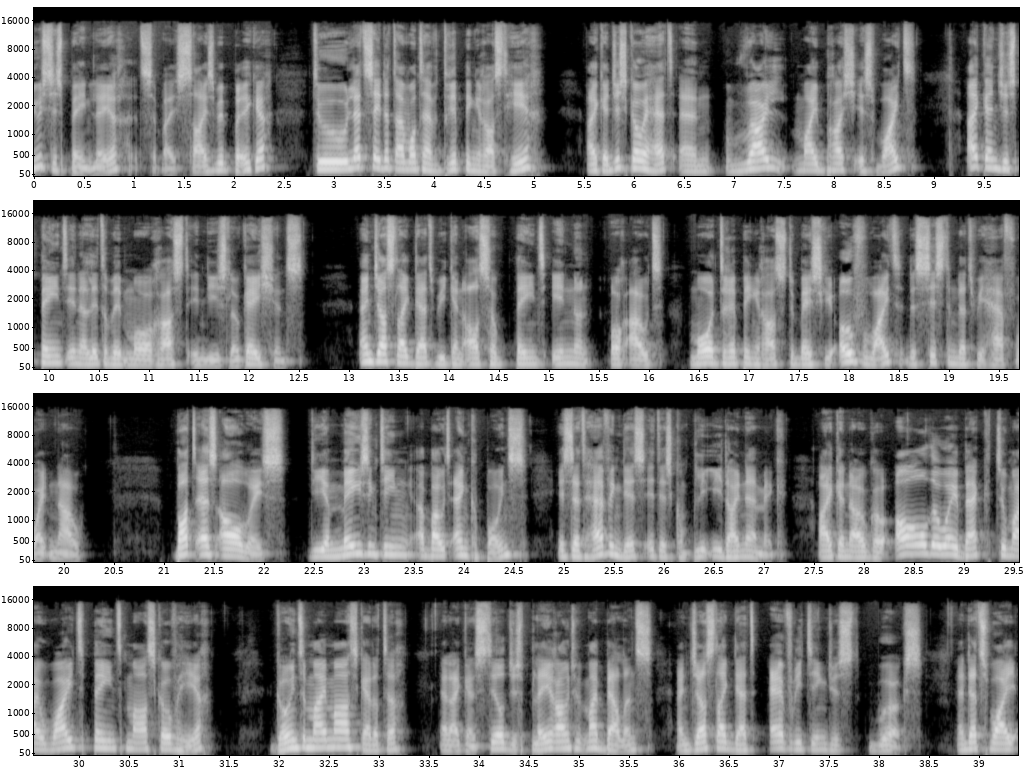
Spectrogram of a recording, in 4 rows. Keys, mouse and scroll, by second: 2.2 alt+click, 2.8 alt+middle click, 3.5 alt+click, 3.9 alt+right click, 10.6 alt+click, 12.0 alt+click, 12.5 alt+middle click, 14.0 alt+click, 14.6 alt+middle click, 15.4 alt+click, 19.7 alt+click, 22.2 alt+middle click, 22.7 alt+click, 25.7 alt+right click, 26.0 alt+click, 26.4 alt+middle click, 26.7 alt+right click, 27.0 alt+click, 27.7-29.8 scroll down 1.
